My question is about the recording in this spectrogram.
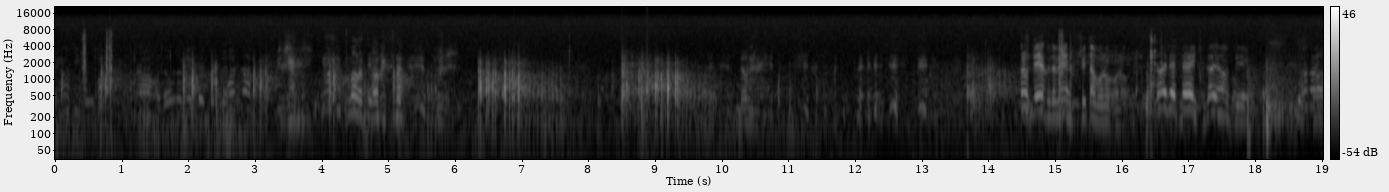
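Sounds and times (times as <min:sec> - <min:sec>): men's voices: 0:00.0 - 0:08.4, 0:09.5 - 0:13.8, 0:14.4 - 0:19.0
automatic gunfire bursts: 0:05.1 - 0:07.7, 0:08.4 - 0:10.0
single gunshots: 0:06.3 - 0:07.7, 0:08.5 - 0:09.8, 0:13.6 - 0:14.3.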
